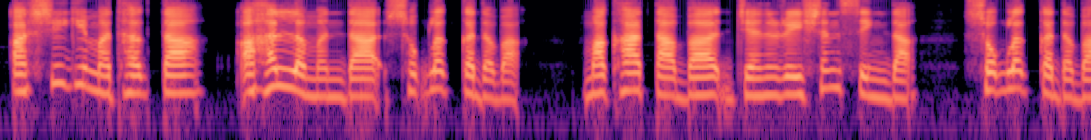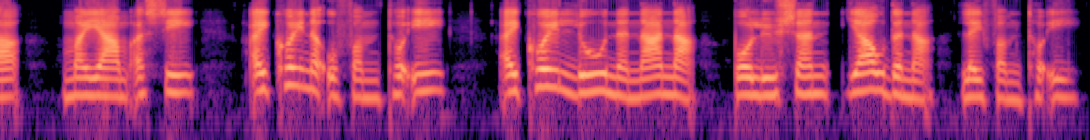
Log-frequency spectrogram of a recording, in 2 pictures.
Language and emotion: Manipuri, neutral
